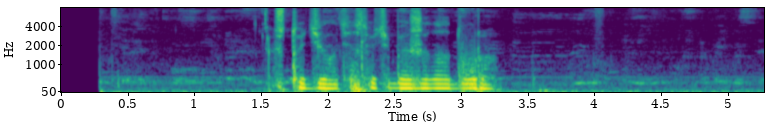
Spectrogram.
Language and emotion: Russian, neutral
